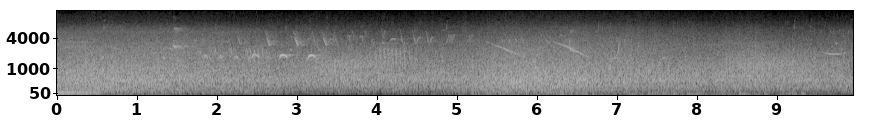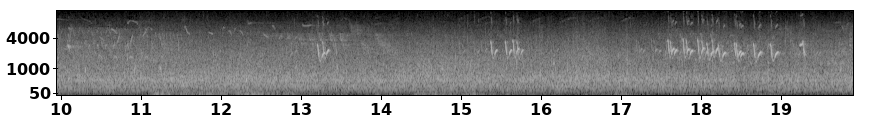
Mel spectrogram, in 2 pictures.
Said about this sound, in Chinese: 现在，你听着这个舒服的海浪声，将你的身体移动到最舒服的姿势。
